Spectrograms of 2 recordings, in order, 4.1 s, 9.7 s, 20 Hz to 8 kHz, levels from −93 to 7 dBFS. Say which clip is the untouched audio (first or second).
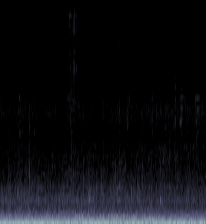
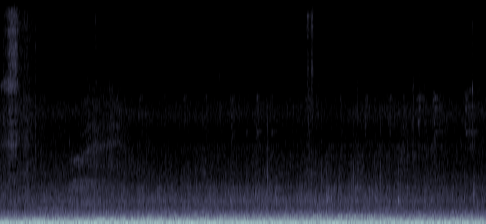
second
